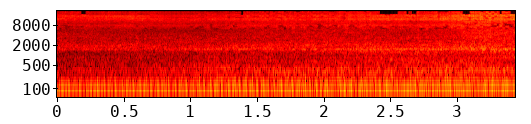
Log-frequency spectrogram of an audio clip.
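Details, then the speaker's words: 1978 Chevy C10 with freshened-up 350 V8, 400 turbo transmission and new Edelbrock carburetor, oil pressure about 60–65: deep, even V8 burble at steady warm-up idle with no knocks or ticks; normal idle, engine and transmission good. "Anyway, good oil pressure. This engine and transmission is good. The transmission is practically new."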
